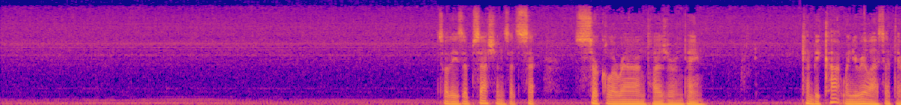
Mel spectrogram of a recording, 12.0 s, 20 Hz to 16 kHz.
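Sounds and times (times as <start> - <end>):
faint hiss: 0.0 - 12.0
low steady hum: 0.0 - 12.0.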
